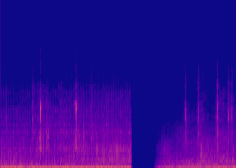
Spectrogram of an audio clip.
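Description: Wind buffeting the microphone and the rolling rumble of a mountain bike on a dirt road, with a few light ticks. The sound cuts out abruptly for a moment about a second and a half in.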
